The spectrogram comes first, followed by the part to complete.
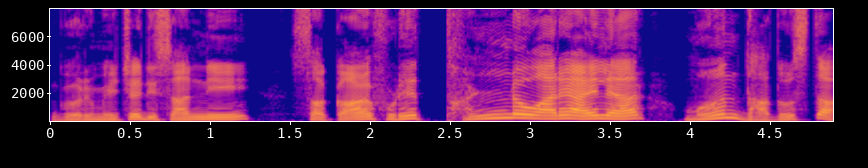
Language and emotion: Goan Konkani, happy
